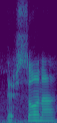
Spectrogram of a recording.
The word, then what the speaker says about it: persona: Properly in Italian, you say the word persona like this, with the, you really hear the S. Persona. Kind of similar to the English S.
